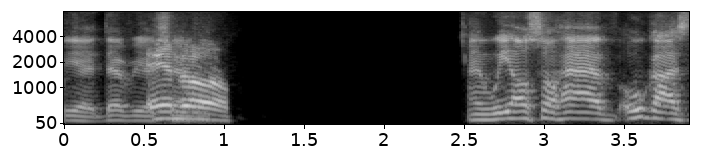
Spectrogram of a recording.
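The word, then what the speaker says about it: Derevyanchenko: Derevchenko. Yeah, Derevchenko.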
